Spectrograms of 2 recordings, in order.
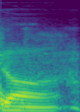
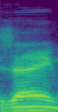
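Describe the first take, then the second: First: The name is said with its Mandarin pronunciation. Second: The name is said with an anglicized pronunciation. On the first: "in Mandarin is" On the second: "I just say Zhang"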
